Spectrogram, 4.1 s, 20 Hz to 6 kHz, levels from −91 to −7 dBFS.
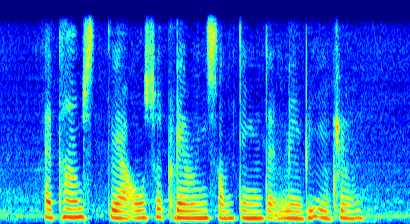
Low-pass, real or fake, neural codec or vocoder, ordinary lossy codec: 5.4 kHz; fake; codec, 16 kHz, 2 kbps, X-Codec, HuBERT features, trained on general audio; none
